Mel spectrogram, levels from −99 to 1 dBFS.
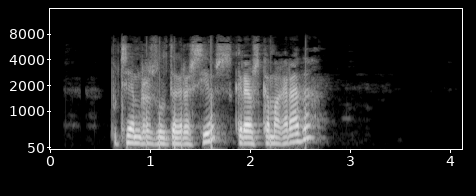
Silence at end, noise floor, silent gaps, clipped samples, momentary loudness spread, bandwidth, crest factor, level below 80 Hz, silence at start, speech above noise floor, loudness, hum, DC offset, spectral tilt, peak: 1.45 s; -79 dBFS; none; under 0.1%; 6 LU; 7.8 kHz; 18 dB; -50 dBFS; 0.65 s; 62 dB; -17 LUFS; none; under 0.1%; -6.5 dB/octave; 0 dBFS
